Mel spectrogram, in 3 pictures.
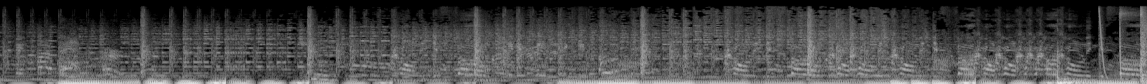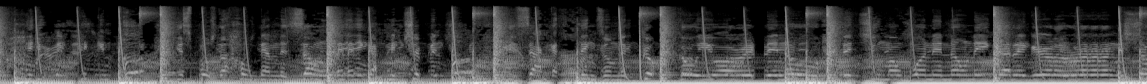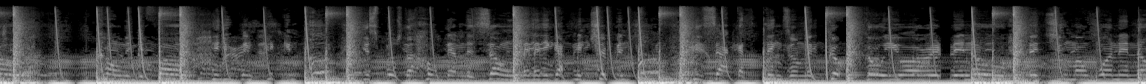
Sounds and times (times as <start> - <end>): Dubstep: 0.0 - 34.4.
